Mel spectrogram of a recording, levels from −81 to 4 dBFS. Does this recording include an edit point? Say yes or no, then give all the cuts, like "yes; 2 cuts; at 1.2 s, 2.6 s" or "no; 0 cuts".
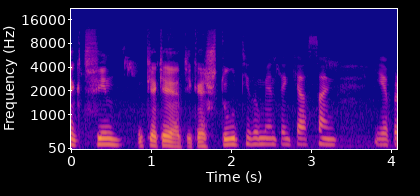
yes; 1 cut; at 2.1 s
